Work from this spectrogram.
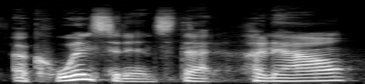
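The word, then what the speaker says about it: hnau: Do you think it's a coincidence that Hanau rhymes with Tau?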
